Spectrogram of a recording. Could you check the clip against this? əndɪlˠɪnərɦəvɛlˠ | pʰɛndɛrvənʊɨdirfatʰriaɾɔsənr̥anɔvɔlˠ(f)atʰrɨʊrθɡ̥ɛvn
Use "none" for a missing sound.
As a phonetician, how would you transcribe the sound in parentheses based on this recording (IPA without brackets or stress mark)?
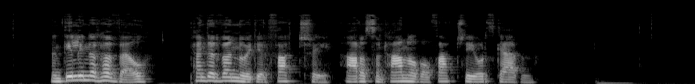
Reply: f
